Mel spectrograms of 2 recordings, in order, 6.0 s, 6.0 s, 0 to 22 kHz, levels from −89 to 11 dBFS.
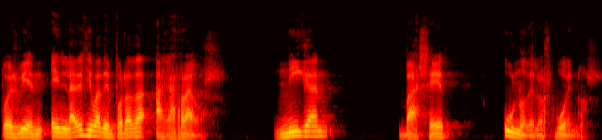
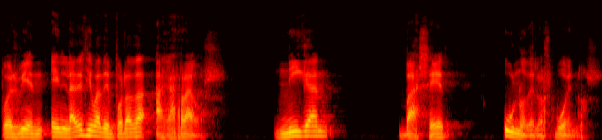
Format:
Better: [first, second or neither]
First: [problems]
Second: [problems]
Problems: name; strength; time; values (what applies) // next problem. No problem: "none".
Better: neither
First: none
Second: none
